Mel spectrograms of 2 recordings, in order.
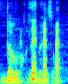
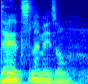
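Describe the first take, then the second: First: The final S of the first word is silent. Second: The final S of the first word is sounded. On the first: The speaker calls it right. "It's dans la maison" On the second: The speaker calls it wrong. "it's not dance la maison"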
